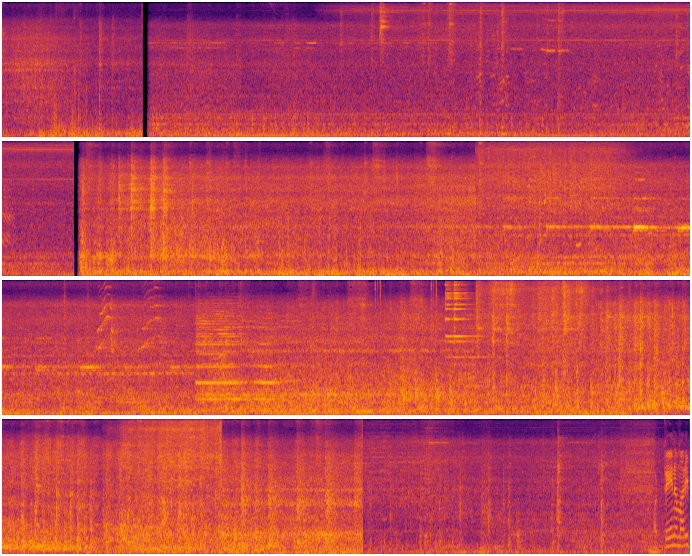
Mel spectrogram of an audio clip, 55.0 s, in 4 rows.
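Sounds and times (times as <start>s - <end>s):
train wheels clacking on rails: 5.0s - 11.5s, 15.3s - 19.2s, 31.5s - 54.3s
train horn: 31.4s - 33.3s.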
